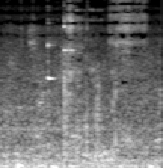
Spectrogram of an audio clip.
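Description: A few faint clinks of glass about a second in, a small glass hot-sauce bottle being picked up from among other bottles, over low handling noise.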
